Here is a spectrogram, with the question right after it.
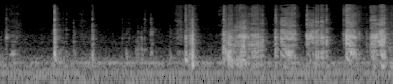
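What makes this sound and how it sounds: A small pink inflated latex balloon, hollow and air-filled, is held in both hands and tapped and scratched with long orange-painted nails. A few sharp, quiet taps come first, followed by louder bursts of bright, rasping scratching across the rubber surface with a faint low hum underneath.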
